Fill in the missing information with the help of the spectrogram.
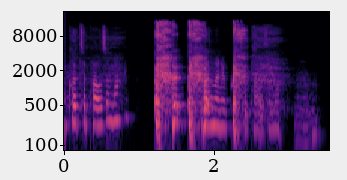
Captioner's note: coughing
